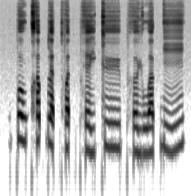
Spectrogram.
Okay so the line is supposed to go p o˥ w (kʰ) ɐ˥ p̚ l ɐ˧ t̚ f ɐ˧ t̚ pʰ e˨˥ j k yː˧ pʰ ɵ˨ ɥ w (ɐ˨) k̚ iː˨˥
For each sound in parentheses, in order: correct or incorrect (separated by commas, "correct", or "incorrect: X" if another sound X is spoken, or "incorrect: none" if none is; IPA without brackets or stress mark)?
correct, incorrect: ɐ˨˥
